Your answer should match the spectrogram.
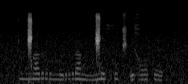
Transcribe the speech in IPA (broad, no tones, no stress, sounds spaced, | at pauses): ŋ͡ǁ a r e ŋʷ ɛ r a ŋ ɪ ŋ͡ǁ e x ʊ t͡ʃʼ e ɣ ɔ x ɛ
